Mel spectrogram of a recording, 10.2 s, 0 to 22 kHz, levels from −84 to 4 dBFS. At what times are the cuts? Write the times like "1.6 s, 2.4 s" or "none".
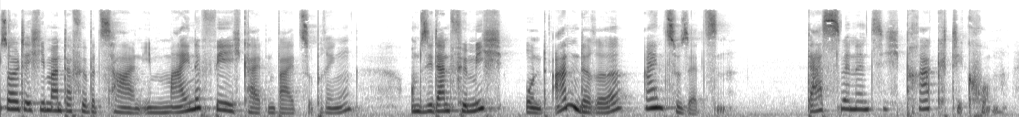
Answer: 8.4 s

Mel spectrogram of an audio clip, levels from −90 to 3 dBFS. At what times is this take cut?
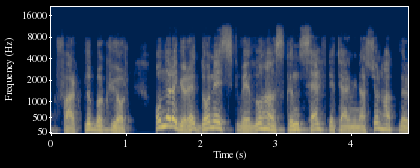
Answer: none

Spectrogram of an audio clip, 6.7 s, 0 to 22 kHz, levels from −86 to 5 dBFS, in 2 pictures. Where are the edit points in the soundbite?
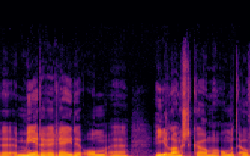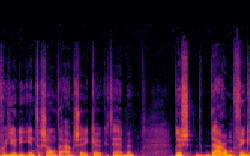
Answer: none

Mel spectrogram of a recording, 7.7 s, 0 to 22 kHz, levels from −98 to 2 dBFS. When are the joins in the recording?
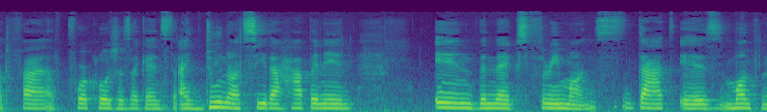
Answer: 1.8 s

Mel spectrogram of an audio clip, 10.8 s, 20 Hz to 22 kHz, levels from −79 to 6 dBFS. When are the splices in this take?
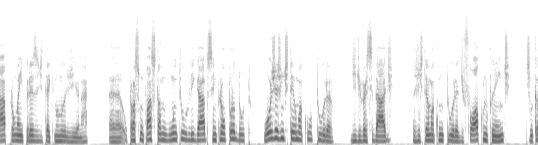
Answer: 5.1 s

